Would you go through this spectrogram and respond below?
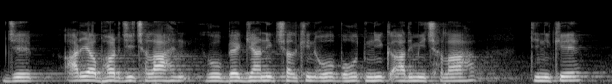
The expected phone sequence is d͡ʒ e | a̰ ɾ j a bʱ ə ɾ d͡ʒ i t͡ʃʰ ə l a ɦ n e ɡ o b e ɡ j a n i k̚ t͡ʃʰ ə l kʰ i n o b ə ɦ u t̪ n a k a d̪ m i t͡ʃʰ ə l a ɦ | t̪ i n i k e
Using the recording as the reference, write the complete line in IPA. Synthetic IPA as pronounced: d͡ʒ e | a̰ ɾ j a bʱ ə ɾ d͡ʒ i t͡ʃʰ ə l a ɦ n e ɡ o b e ɡ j a n i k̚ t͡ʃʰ ə l kʰ i n o b ə ɦ u t̪ n i k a d̪ m i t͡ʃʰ ə l a ɦ | t̪ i n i k e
